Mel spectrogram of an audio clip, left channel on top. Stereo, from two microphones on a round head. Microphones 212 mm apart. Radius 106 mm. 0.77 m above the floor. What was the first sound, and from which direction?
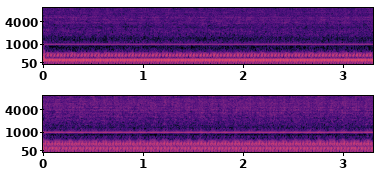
An engine running, 55° right (ahead or behind).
